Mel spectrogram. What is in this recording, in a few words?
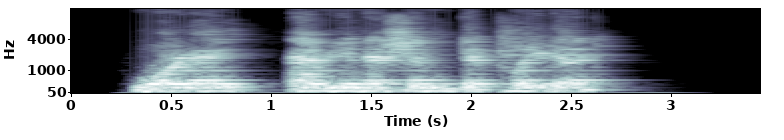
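ammunition depleted, Video Game Announcer; DROID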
